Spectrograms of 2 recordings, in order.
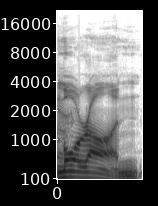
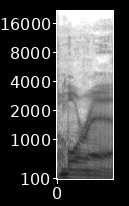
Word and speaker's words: Moran: Not Moran. It's Moran.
